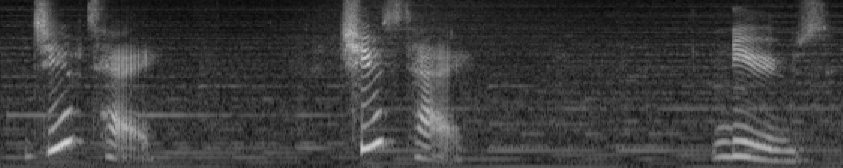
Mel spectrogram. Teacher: Notice how the British add a y sound before a vowel.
